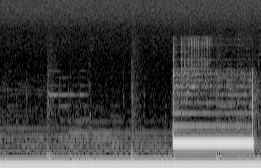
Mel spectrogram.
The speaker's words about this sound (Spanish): Así que en este momento lo estoy llamando. Pongo en altavoz. A ver si se escucha. Ahí va, ahí se escucha.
